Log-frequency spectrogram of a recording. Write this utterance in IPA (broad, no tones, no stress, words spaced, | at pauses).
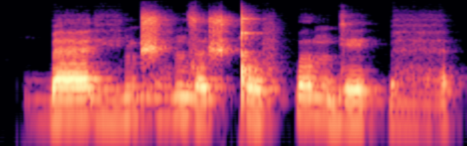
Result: ɡ͡bæ ɾe̤nd͡ʒæ̤nzɤʃ ǃʊfk͡pɤ ŋɡe ɡ͡bæ̤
